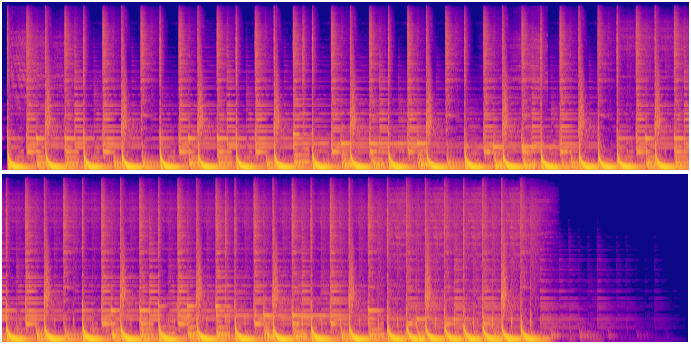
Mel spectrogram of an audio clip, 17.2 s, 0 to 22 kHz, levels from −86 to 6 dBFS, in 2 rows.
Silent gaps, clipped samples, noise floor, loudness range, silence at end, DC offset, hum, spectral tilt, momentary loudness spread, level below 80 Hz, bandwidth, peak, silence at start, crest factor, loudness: none; under 0.1%; -62 dBFS; 1 LU; 1.7 s; under 0.1%; none; -5 dB/octave; 2 LU; -12 dBFS; 19.5 kHz; 0 dBFS; 0.05 s; 10 dB; -11 LUFS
